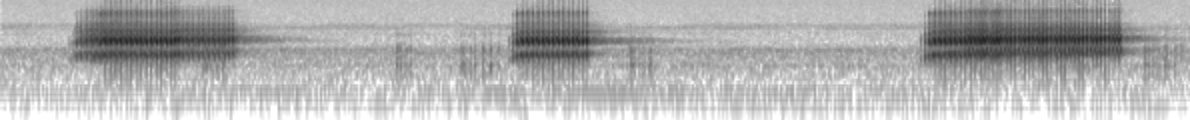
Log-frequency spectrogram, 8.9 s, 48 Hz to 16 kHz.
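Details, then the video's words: Cope's gray treefrog filmed in May 2016, giving three loud, harsh buzzing trills, each about a second long with a bright tone near the middle, separated by short pauses; faint clicks between calls. "Cope's Grey Tree Frogs"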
